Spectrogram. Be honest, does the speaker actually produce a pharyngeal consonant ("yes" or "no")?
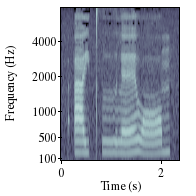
no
